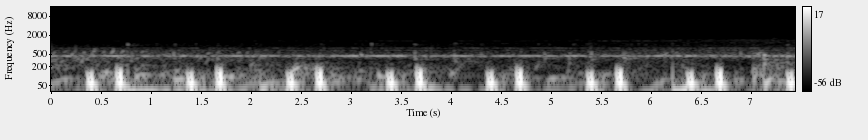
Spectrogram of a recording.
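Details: Relaxing recording of a normal heartbeat as heard in the womb: muffled, steady paired heart thumps at about 60 beats a minute over a low hum.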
